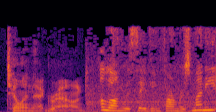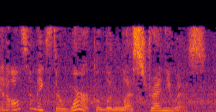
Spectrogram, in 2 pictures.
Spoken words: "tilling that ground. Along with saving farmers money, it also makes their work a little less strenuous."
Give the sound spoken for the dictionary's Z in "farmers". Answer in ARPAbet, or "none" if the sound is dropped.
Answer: Z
